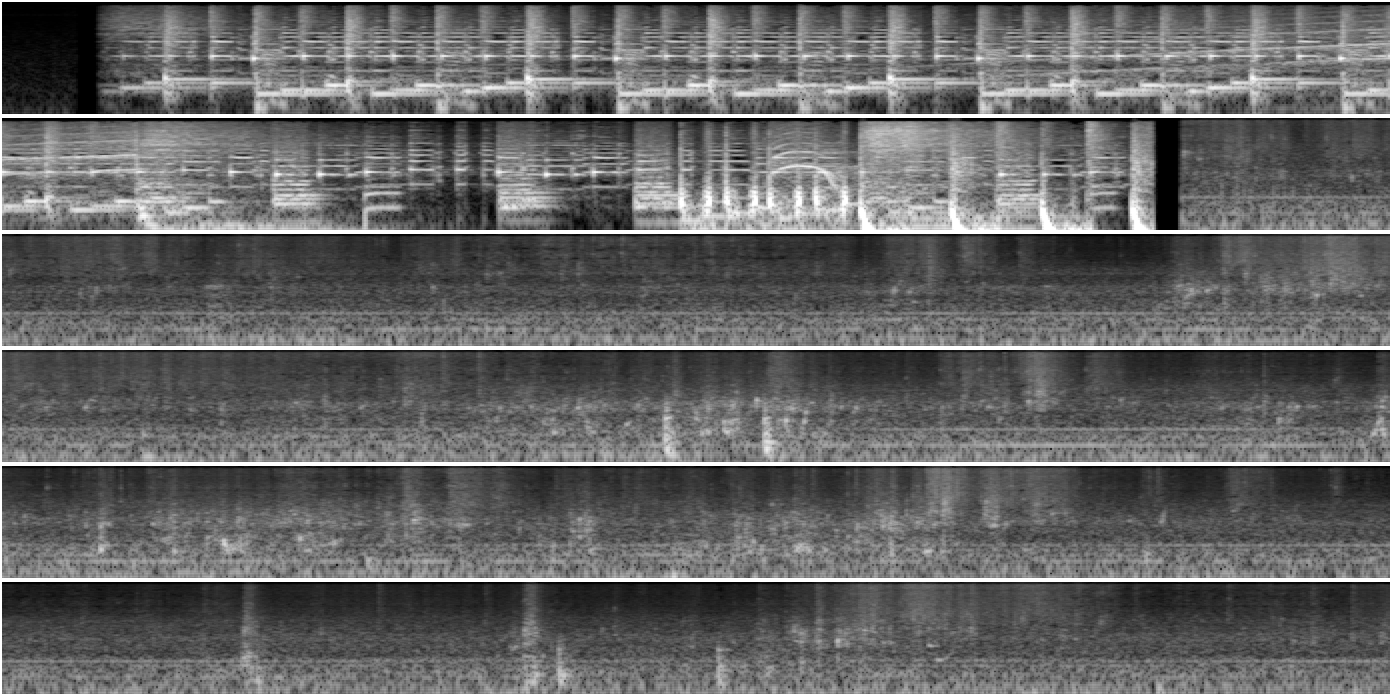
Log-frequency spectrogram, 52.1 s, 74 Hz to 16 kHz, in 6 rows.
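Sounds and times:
water splashing in plastic tub: 16.0 - 43.3, 44.6 - 52.0
steady low hum: 16.1 - 52.0.

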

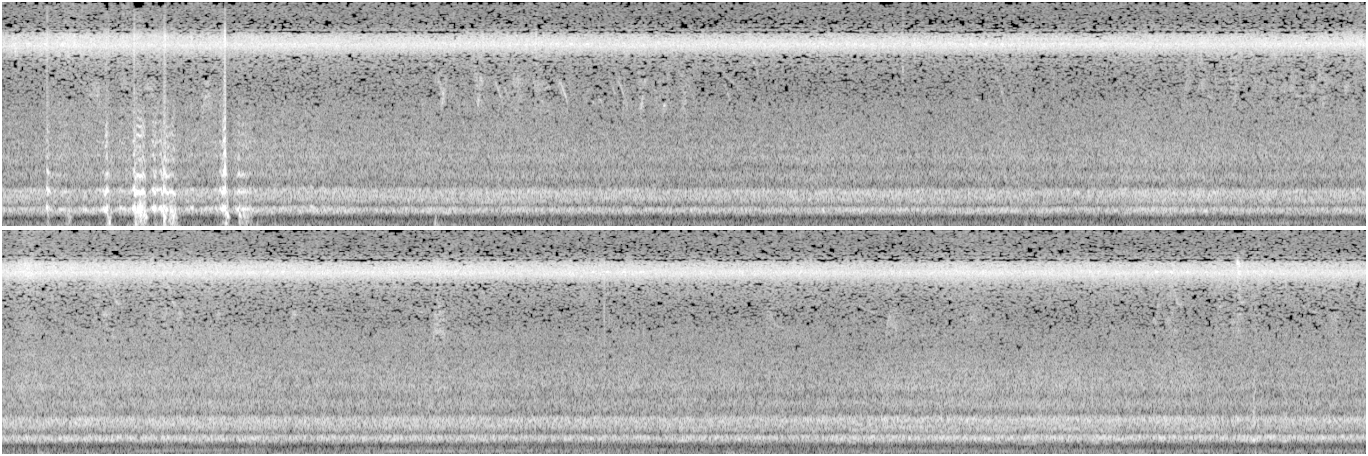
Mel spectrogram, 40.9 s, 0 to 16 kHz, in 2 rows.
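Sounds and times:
bees buzzing: 0.0 - 40.9.

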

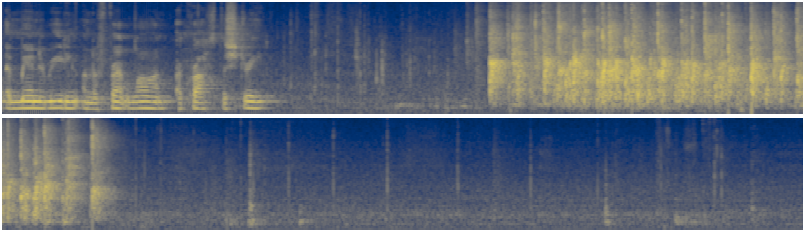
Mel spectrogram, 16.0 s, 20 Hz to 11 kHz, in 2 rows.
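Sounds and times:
audience applauding: 4.6 - 9.2.

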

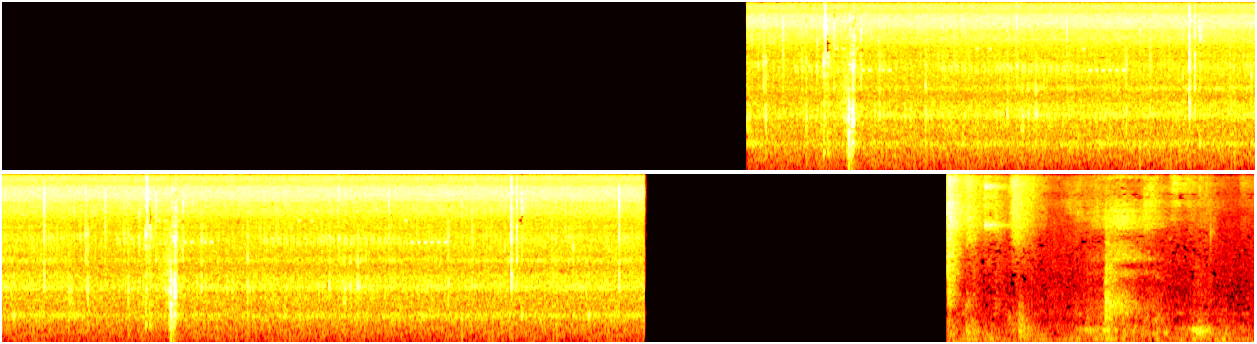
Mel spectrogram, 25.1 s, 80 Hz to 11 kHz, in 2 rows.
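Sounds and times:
sharp underwater clicks: 7.5 - 19.0
underwater hiss: 7.5 - 19.0.

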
